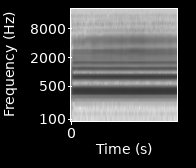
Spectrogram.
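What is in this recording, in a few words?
G4, mute trumpet; AKAI S-Series CD-ROM Sound Library VOL-2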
